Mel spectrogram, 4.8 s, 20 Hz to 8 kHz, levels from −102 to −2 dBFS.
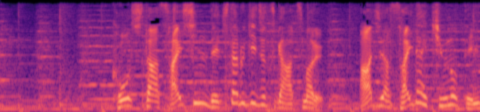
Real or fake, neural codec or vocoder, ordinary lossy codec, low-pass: real; none; none; 7.2 kHz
